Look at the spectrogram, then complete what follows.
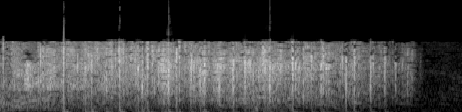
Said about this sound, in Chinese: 好了，呃，出来吧，观众都鼓掌了。好了，再次鼓掌来。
